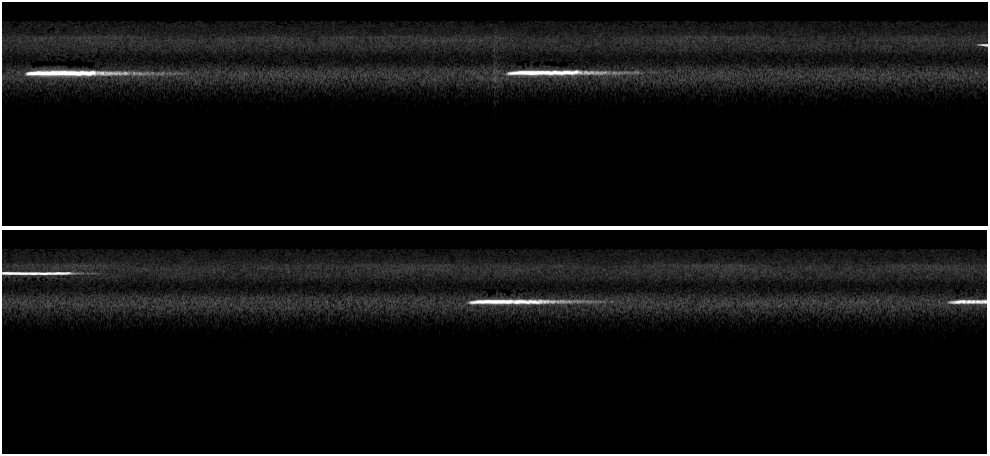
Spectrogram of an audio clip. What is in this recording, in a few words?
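White's thrush; toratugumi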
